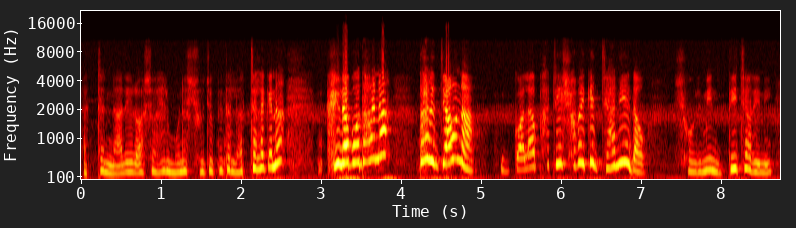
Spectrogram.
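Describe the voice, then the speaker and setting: A woman's voice: high voice, sing-song, fairly quick, no room sound. An actress playing a proud, tormented married woman in a Bengali radio drama, with theatrical, emotionally charged delivery. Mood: furious, accusing.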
